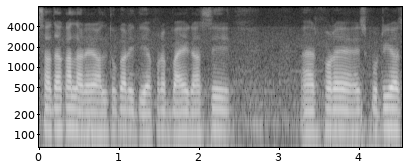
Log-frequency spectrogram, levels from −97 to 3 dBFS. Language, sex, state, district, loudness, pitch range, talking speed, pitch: Bengali, male, Tripura, West Tripura, -20 LUFS, 110-120 Hz, 145 wpm, 115 Hz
